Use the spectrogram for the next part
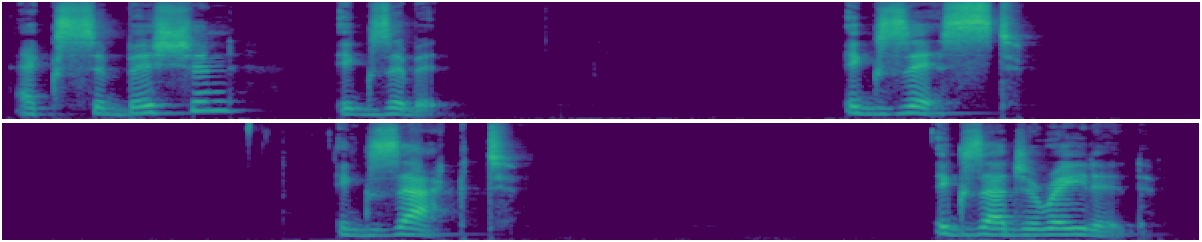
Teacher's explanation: the previous list has a [ks] sound but “exhibit” has a [gz] sound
